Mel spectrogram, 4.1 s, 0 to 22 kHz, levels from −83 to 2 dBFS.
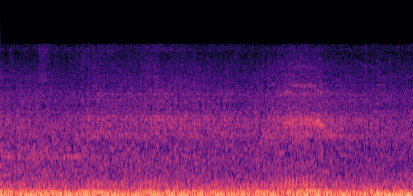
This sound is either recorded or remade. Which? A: recorded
